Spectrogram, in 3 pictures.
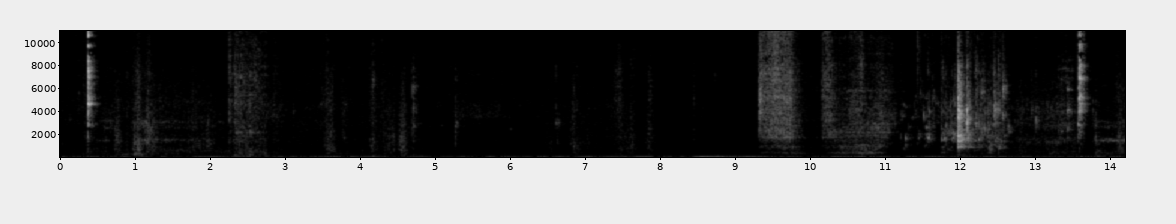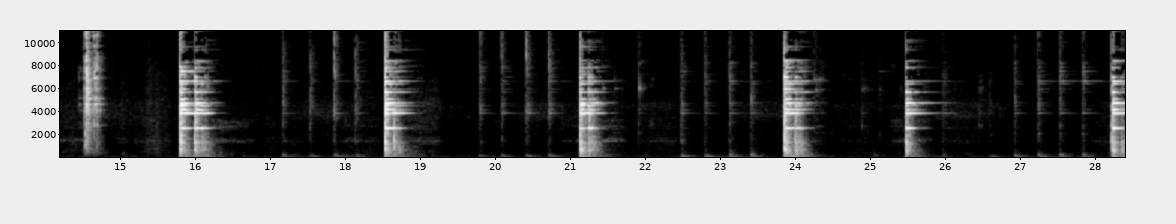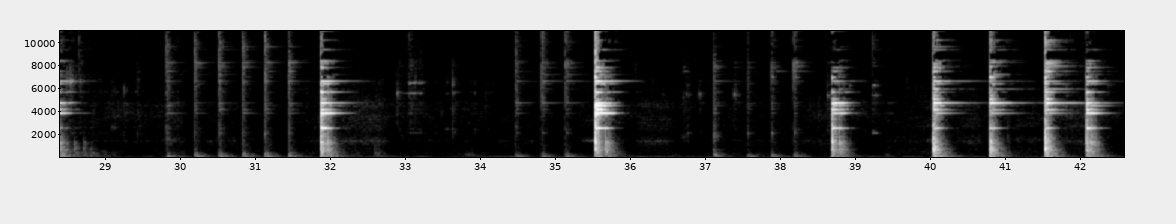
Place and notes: Wdzydzki Park Krajobrazowy, Kościerzyna, Polska - Wyrabianie podków
Dźwięk nagrany w Muzeum Kaszubskim Parku Etnograficznym w ramach projektu : "Dźwiękohistorie. Badania nad pamięcią dźwiękową Kaszubów".
14 June, 12:37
